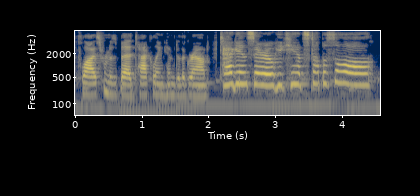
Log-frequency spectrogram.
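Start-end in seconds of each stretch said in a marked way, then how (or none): 2.2-4.5 high, loud, slowed call for backup; loud excited cry to a friend across the room; excited shout. Acted. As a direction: yell for a teammate to tag in. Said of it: "shouting excitedly".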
